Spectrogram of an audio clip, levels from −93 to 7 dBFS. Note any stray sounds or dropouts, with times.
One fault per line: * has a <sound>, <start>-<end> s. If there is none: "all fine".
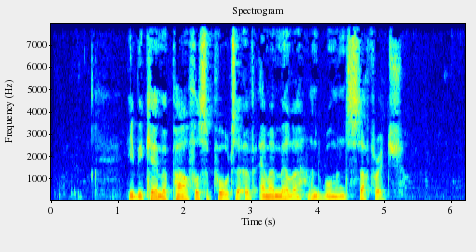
all fine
